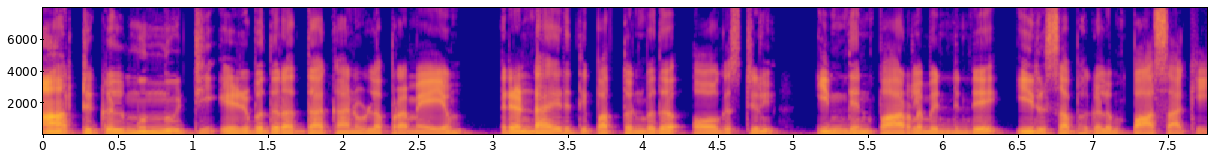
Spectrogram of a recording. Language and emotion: Malayalam, neutral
